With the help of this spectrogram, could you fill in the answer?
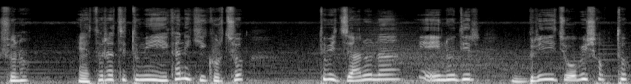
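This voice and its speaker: A man playing an earnest, lovelorn young man, remorseful and yearning, in a dramatic animated horror story. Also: sits high, normal speed, faint music behind. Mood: concerned.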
